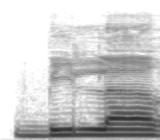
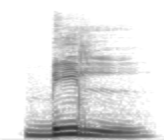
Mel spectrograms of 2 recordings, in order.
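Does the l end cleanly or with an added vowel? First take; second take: added vowel; clean. First: An extra vowel sound follows the l. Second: The l ends cleanly without a vowel. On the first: The speaker calls it wrong. "itu kita elakkan" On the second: The speaker calls it right. "Jelaskan lam tanpa bunyi yang diberanakkan"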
